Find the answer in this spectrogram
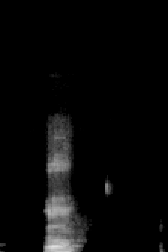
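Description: Speech only: a man's voice says one brief syllable about half a second in, with silence around it.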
